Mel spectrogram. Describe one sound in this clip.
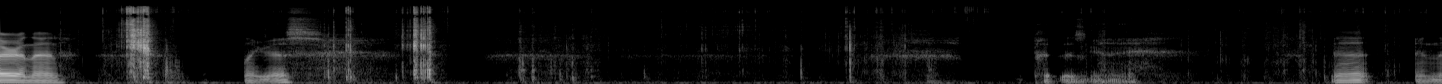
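Hook-and-loop patches rip off and press onto fabric with short scratchy rasps.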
